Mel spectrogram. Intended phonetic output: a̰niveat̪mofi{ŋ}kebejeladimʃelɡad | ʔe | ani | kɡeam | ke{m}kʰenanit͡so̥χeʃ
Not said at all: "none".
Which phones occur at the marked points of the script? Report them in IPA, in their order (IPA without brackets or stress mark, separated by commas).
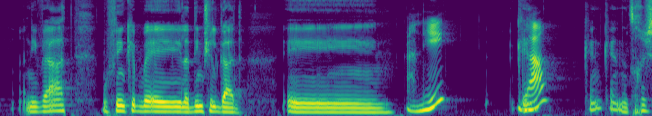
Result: m, n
